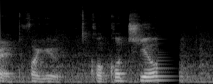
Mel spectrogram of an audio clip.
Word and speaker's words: Kokochiyo: Kokochio is like easy. K-O-K-O. Kokochio. K-O-K-O. Chio. C-A-C-H-I-Y-O.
